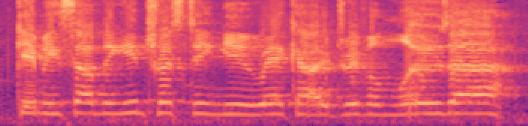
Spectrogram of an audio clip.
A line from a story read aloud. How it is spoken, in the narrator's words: screaming out with hateful flatulence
